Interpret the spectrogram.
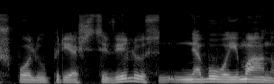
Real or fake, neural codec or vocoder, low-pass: real; none; 10.8 kHz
